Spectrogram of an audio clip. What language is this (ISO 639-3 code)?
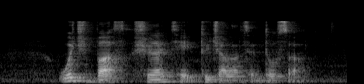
eng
